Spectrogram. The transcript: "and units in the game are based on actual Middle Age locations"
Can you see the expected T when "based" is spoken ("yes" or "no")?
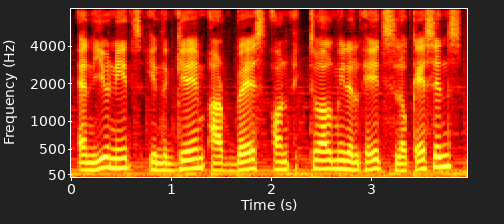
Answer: yes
